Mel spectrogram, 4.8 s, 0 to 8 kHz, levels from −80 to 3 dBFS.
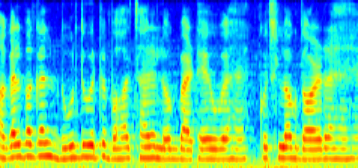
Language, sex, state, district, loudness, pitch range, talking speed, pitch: Hindi, female, Bihar, Patna, -14 LUFS, 180-200 Hz, 190 wpm, 190 Hz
